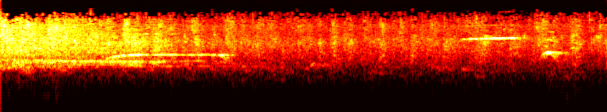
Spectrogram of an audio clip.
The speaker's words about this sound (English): Applaudissez pour le Seigneur.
